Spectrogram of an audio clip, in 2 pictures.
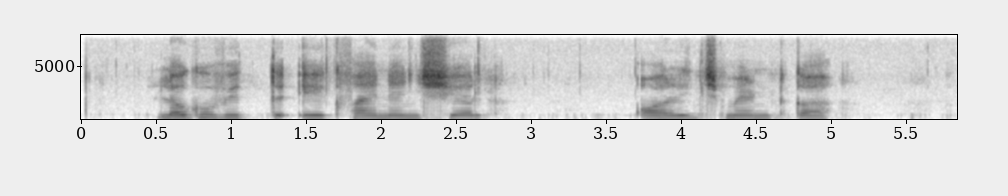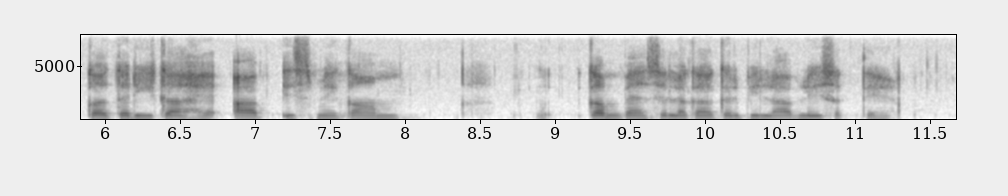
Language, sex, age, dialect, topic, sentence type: Hindi, female, 18-24, Garhwali, banking, statement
